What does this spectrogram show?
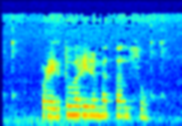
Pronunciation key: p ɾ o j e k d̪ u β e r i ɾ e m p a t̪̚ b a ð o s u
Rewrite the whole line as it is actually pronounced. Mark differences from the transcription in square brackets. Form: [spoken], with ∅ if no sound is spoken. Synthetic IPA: p ɾ o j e k [t̪] u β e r i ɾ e m [b] a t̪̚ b a ð [u] s u

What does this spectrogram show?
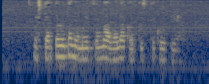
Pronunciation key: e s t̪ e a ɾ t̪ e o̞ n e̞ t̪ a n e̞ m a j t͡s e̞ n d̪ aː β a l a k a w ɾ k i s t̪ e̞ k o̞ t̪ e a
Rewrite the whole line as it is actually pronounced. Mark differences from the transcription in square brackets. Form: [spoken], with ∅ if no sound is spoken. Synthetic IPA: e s t̪ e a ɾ t̪ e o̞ n e̞ t̪ a n e̞ m a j t͡s e̞ n d̪ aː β a l a k a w ɾ k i s t̪ e̞ k o̞ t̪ e a

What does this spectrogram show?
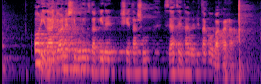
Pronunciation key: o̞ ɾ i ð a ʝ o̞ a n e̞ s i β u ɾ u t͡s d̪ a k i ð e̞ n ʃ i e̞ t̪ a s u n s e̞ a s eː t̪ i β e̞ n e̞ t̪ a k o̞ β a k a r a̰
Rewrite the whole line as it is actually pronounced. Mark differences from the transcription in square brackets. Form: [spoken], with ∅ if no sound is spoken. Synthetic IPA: o̞ ɾ i ð a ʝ o̞ a n e̞ s i β u ɾ u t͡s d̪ a k i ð e̞ n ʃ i e̞ t̪ a s u n s e̞ a [t͡s] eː t̪ [a] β e̞ n e̞ t̪ a k o̞ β a k a r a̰

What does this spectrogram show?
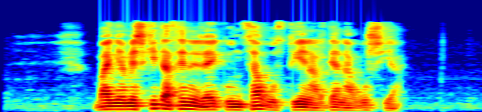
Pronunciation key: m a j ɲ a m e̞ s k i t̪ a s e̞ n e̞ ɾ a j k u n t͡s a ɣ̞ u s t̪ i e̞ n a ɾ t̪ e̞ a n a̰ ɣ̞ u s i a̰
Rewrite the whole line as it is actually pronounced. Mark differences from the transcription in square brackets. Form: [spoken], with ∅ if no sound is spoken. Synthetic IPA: [b] a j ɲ a m e̞ s k i t̪ a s e̞ n e̞ ɾ a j k u n t͡s a ɣ̞ u s t̪ i e̞ n a ɾ t̪ e̞ a n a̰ ɣ̞ u s i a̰

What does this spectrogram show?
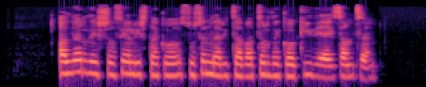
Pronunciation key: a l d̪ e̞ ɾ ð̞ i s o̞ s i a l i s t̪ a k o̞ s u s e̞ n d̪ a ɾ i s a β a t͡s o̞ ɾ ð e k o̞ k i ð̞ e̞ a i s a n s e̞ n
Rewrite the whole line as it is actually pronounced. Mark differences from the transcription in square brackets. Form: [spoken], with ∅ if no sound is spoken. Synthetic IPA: a l d̪ e̞ ɾ ð̞ i s o̞ s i a l i s t̪ a k o̞ s u s e̞ n d̪ a ɾ i [t͡s] a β a t͡s o̞ ɾ ð e k o̞ k i ð̞ e̞ a i s a n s e̞ n

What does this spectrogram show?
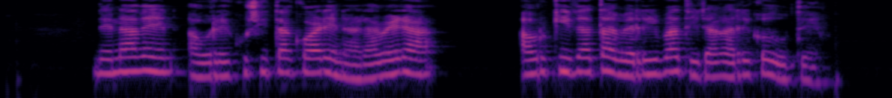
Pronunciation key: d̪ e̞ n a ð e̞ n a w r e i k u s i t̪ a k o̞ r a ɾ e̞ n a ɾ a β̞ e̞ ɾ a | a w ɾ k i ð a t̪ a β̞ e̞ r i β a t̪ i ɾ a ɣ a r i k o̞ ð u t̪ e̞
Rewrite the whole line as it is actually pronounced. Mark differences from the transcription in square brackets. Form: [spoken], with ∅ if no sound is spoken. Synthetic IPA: d̪ e̞ n a ð e̞ n a w r e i k u s i t̪ a k o̞ [∅] a ɾ e̞ n a ɾ a β̞ e̞ ɾ a | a w ɾ k i ð a t̪ a β̞ e̞ r i β a t̪ i ɾ a ɣ a r i k o̞ ð u t̪ e̞

